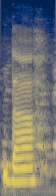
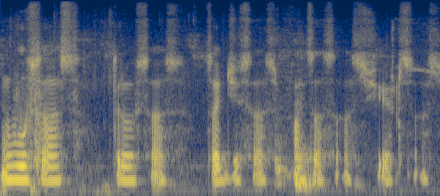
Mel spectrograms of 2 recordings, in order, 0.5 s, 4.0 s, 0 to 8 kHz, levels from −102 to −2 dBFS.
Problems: constant background noise, continuous background conversations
